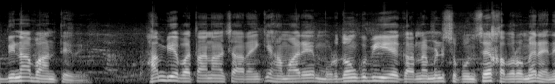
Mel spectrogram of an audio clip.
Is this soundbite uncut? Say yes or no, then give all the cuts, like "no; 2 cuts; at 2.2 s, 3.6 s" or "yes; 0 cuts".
yes; 0 cuts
